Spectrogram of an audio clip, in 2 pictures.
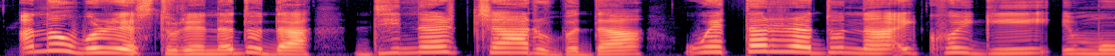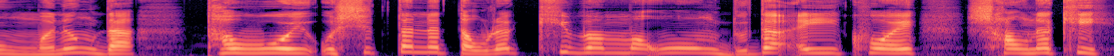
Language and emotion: Manipuri, angry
